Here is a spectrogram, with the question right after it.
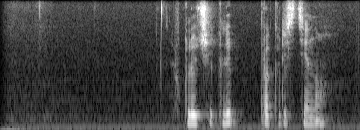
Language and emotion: Russian, neutral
